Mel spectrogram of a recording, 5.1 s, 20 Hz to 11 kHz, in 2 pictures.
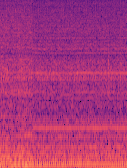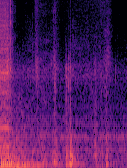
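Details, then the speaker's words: VW Polo 6N2 being returned to the road after 6 years, running after prop shaft work: even low drone with only a slight scrape underneath and no rhythmic banging from the prop shaft balance weight; prop shaft now runs smooth. "ready so far so good you can hear a slight scrape underneath not sure if you can hear anything on the camera but yeah slight scrape but there's no Bang Bang Bang Bang Bang from that balance weight of the prop [Music] shaft"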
